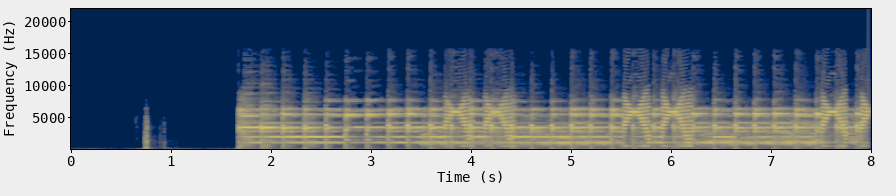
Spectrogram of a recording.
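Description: One sharp tap about a second in, then loud, continuous clanging of a metal bell struck rapidly over and over, its ringing tones held throughout.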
